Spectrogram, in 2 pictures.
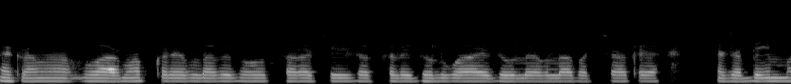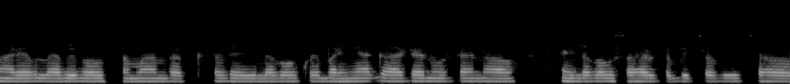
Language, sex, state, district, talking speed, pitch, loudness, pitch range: Magahi, male, Bihar, Lakhisarai, 155 wpm, 145 Hz, -30 LUFS, 140-145 Hz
